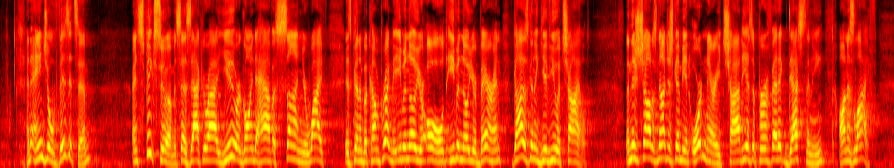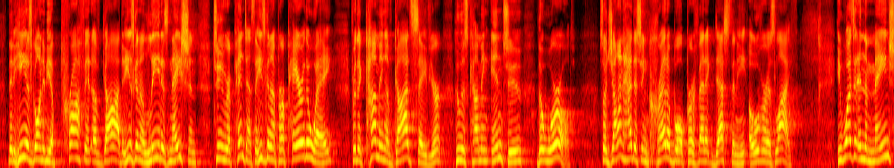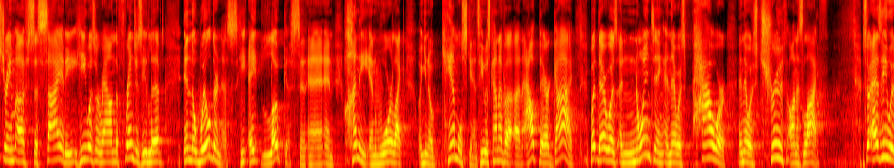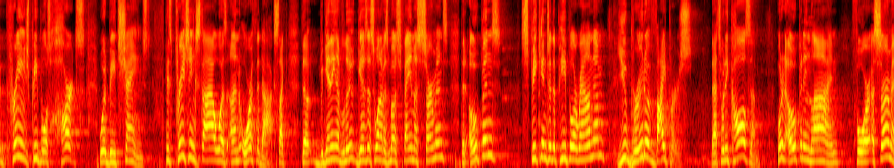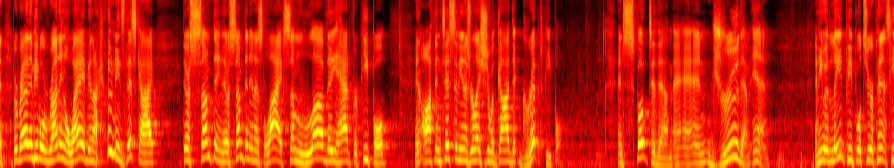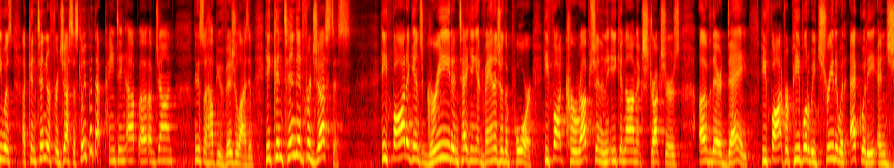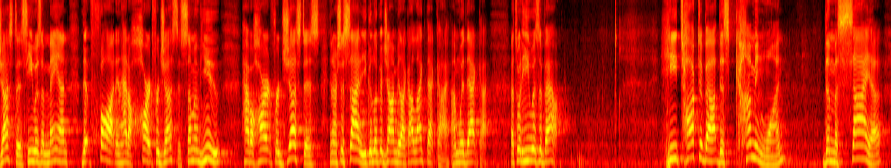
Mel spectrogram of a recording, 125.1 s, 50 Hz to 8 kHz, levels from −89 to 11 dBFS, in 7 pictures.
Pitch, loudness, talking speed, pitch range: 190 Hz, -18 LUFS, 180 wpm, 170-220 Hz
